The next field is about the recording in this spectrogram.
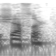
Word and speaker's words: Scheffler: I saw, is it Scheffler? Is that how you say it? – Yeah, Scotty Scheffler, the guy who won.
